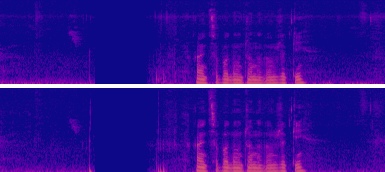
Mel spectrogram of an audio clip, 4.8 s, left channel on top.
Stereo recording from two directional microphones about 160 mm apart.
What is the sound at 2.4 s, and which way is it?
Speech, 15° right (ahead or behind).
